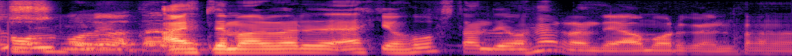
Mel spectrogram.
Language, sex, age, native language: Icelandic, male, 14, Icelandic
